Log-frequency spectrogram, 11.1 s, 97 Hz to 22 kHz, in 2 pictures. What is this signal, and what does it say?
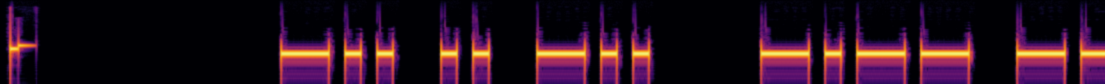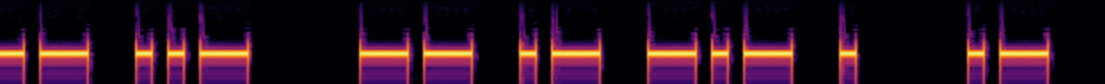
Morse code, heard as a keyed tone, about 15 wpm, 700 Hz. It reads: DID YOU MAKE A
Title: Sentences from Top 1300 Words 15wpm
